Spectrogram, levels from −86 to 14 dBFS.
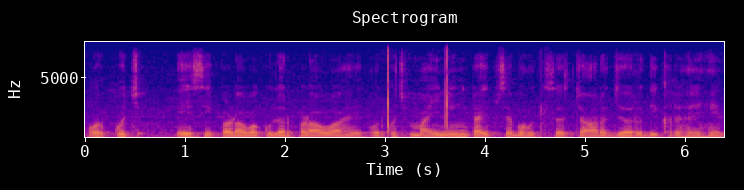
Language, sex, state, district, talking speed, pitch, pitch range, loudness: Hindi, male, Madhya Pradesh, Dhar, 190 wpm, 120 Hz, 115-135 Hz, -24 LUFS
